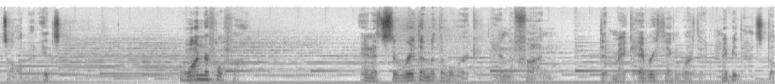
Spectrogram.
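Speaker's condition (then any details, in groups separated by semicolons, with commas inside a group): No condition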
